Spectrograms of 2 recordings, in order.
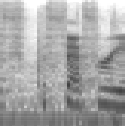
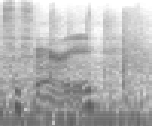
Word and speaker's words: Feferi: Like Fefri and Feferi. I've always pronounced her name Feferi.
